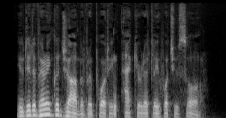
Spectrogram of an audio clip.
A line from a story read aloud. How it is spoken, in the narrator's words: Nikki said in a gentler tone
